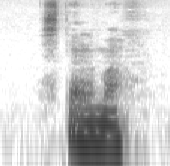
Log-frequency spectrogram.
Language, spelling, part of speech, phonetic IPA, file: Polish, stelmach, noun, [ˈstɛlmax], LL-Q809 (pol)-stelmach.wav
